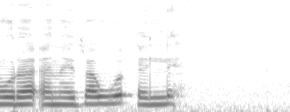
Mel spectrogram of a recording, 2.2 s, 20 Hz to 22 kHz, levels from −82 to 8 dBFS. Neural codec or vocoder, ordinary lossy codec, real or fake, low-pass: none; none; real; none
